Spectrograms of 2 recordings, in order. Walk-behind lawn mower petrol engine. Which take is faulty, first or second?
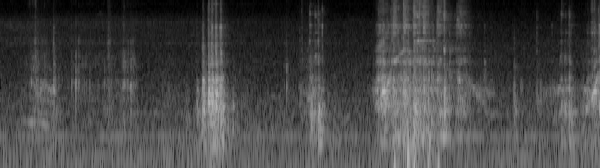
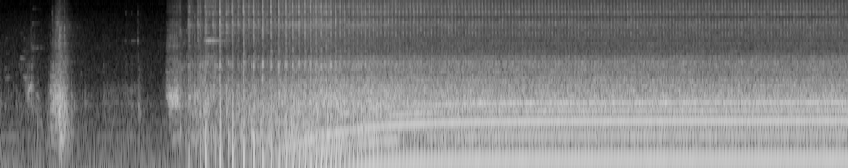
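first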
